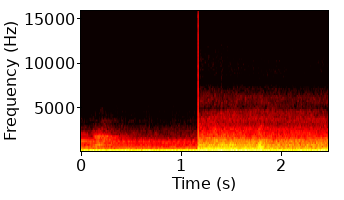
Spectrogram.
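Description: A fishing boat's engine rumbling low and steady. About a second in, an abrupt cut brings a broader rush of wind and churning wake as the boat runs under way.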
